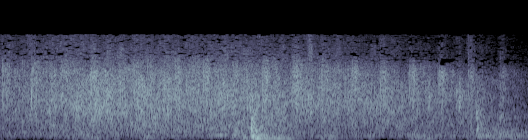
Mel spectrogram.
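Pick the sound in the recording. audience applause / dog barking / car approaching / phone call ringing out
audience applause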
